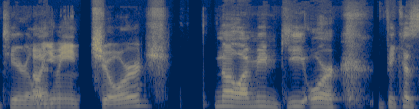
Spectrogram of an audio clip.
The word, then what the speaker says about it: Georg: well, it's George, which is it in Japanese like syllables. It's Giorgio or Official Giorgio. English is Georg. Viz and Where does it say Funimation that? agreed Oh, it on does. Oh, what? Georg. Official Georg. English.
